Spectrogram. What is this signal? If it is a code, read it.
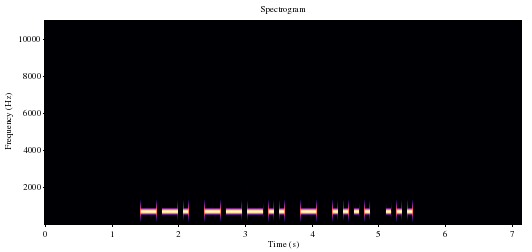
Morse code, heard as a keyed tone, about 15 wpm, 700 Hz. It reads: G8THS
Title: DXCC-100 Call Signs - 5 Characters - 15wpm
